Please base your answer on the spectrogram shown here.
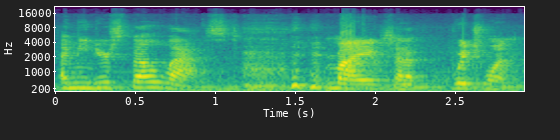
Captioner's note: snickers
